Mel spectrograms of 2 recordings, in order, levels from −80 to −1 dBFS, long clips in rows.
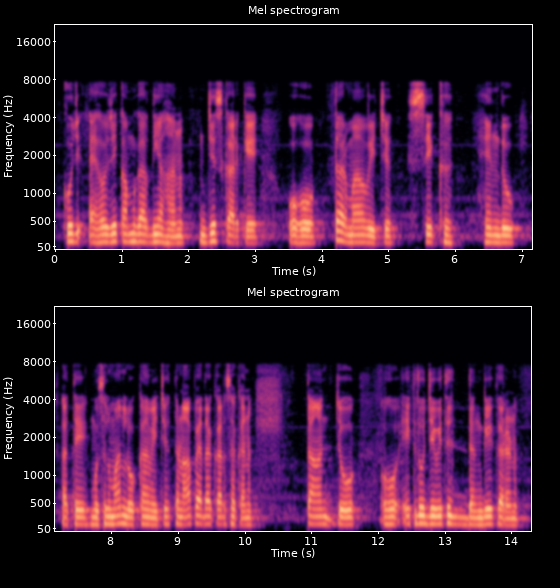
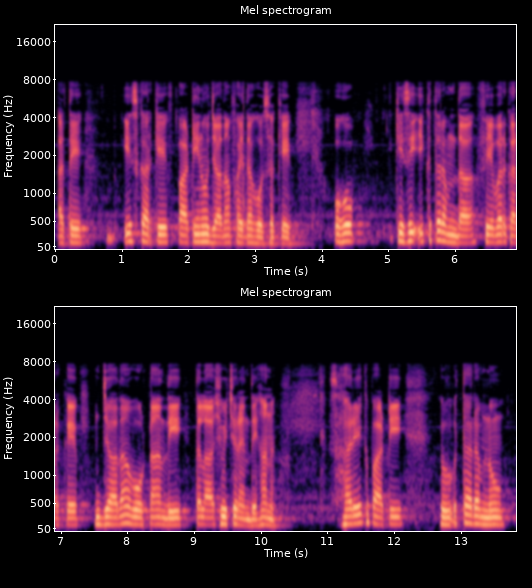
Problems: none marked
